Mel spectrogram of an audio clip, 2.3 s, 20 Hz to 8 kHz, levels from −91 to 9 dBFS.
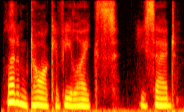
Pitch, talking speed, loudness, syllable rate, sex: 145 Hz, 210 wpm, -17 LUFS, 4.8 syllables/s, male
